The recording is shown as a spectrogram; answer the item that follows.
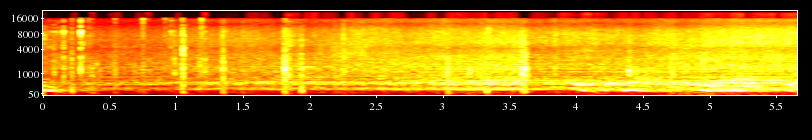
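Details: Honey bees buzzing steadily as bushmen harvest a beehive and honey by primitive methods; an even drone rising toward the end, with sharp clicks and taps scattered through the first half.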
